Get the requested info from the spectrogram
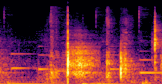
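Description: Chef's knife cutting limes on a wooden cutting board: a few sharp knocks of the blade reaching the board, the loudest a little under a second in, over soft background music.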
